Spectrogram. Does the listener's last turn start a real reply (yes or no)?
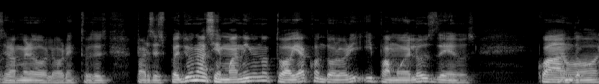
no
